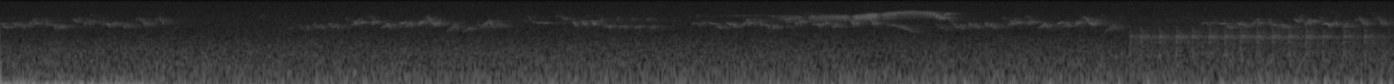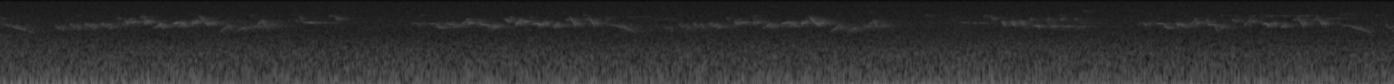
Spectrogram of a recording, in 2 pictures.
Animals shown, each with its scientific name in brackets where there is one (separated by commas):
Black-throated Green Warbler (Setophaga virens), Northern Parula (Setophaga americana), Purple Finch (Haemorhous purpureus), Pileated Woodpecker (Dryocopus pileatus)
